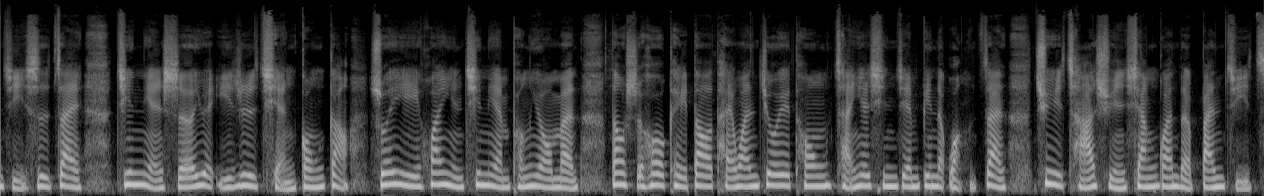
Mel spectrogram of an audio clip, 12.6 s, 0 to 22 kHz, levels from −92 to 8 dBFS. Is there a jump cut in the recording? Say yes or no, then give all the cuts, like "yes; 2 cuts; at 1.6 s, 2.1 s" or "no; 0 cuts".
no; 0 cuts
